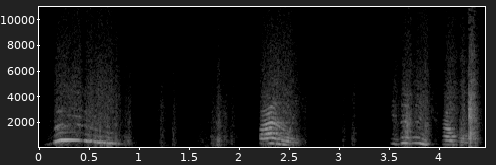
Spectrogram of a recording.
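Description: A child making wordless vocal sounds: three short cries that fall in pitch, the first the longest.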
